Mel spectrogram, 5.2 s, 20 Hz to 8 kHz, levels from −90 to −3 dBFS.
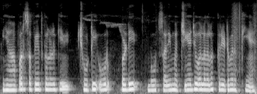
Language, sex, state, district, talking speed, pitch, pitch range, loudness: Hindi, male, Uttar Pradesh, Shamli, 220 wpm, 165 Hz, 155-170 Hz, -14 LUFS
